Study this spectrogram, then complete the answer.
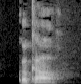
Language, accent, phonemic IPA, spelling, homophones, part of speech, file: French, France, /kɔ.kaʁ/, cocard, cocards / coquard / coquards / coquart / coquarts, noun, LL-Q150 (fra)-cocard.wav
- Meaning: 1. black eye 2. an old cock (rooster)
